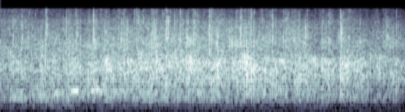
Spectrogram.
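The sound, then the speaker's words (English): An audience breaks into steady applause, a dense, even patter of many hands clapping that holds at a constant moderate level for about four seconds with no voices over it. “If you're going to clap, do it.”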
